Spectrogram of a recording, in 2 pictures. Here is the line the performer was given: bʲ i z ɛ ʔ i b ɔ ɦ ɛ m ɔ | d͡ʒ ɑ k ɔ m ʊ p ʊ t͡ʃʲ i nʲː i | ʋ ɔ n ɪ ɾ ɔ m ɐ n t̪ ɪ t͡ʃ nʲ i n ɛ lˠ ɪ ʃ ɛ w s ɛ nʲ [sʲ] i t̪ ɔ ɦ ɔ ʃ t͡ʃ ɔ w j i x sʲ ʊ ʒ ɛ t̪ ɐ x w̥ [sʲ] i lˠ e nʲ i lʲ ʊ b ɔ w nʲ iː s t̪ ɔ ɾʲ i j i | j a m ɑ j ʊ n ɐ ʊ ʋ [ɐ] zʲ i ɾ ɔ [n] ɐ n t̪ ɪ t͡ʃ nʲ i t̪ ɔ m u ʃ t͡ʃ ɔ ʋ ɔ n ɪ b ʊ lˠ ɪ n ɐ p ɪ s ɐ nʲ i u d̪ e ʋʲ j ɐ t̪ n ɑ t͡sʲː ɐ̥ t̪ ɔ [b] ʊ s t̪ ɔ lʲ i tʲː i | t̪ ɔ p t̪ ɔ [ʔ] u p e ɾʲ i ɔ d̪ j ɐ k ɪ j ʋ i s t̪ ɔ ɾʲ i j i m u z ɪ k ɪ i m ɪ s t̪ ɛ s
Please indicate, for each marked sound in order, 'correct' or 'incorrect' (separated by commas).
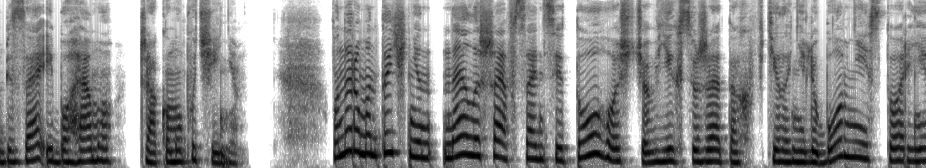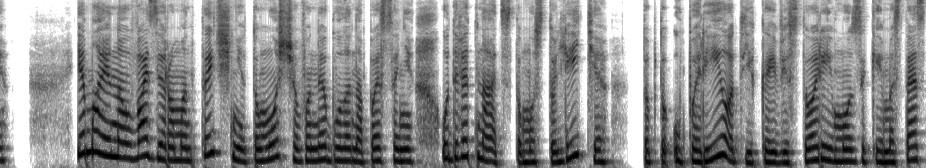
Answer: correct, incorrect, incorrect, incorrect, incorrect, correct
